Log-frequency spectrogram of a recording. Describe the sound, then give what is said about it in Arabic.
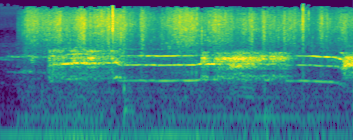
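A hen clucks and calls in long, drawn-out tones, loud and steady with no other sounds over it. “بينما عادت الدجاجة إلى جانب صديقتها بطة لترتاح قليلا.”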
